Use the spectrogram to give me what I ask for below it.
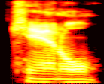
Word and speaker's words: Cannell: Cannell, rhymes with YouTube channel.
